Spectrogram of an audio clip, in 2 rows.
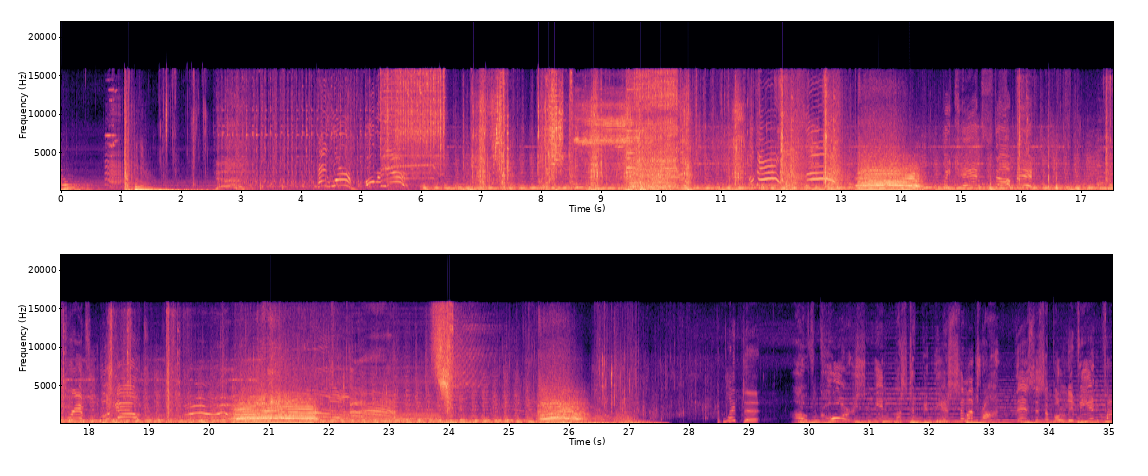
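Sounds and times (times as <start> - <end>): wordless vocal cries: 11.5 - 14.4, 19.6 - 23.6, 25.4 - 26.3.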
